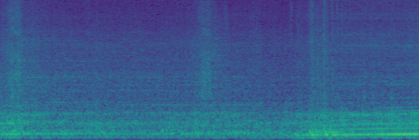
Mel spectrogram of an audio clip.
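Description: A car engine rumbles as the car drives off, a steady low drone that grows slightly louder toward the end, with no talk.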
